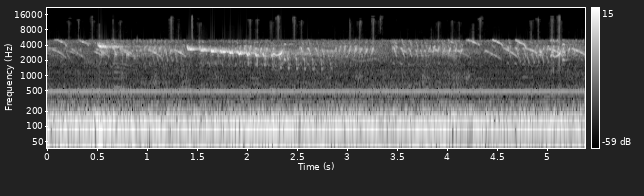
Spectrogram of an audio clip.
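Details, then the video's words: Calls of water thick-knees driving off vervet monkeys at Djuma waterhole, 28 November 2020: a clear whistle falling steadily in pitch with a trailing series of notes, and scattered short chirps from other birds over a steady low hum. "Water Thick-knees: How to chase away again, Vervet Monkeys"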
